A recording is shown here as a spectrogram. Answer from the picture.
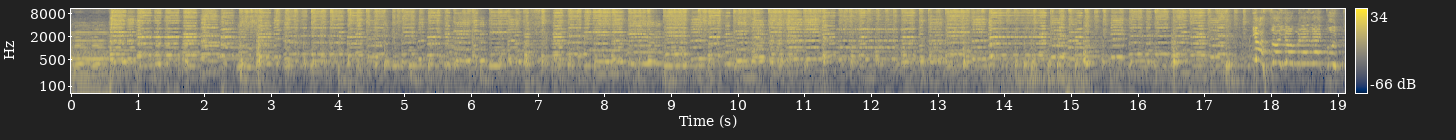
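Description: Vallenato band playing an instrumental passage led by a button accordion, with caja drum and guacharaca scraper keeping a quick, steady rhythm. The music comes in about half a second in, after a brief lull.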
